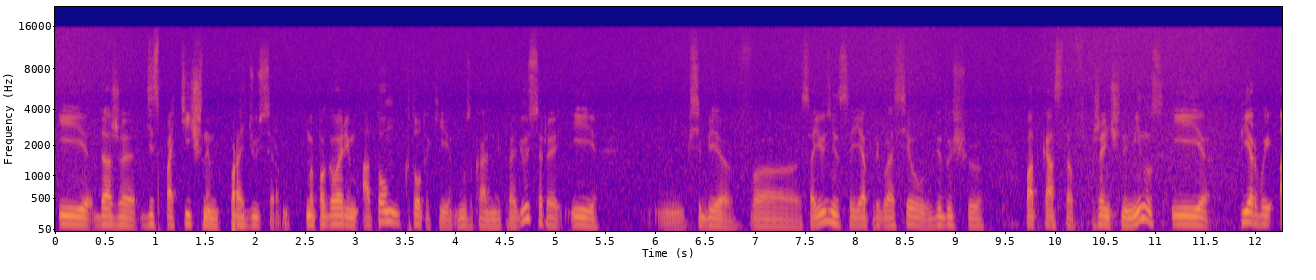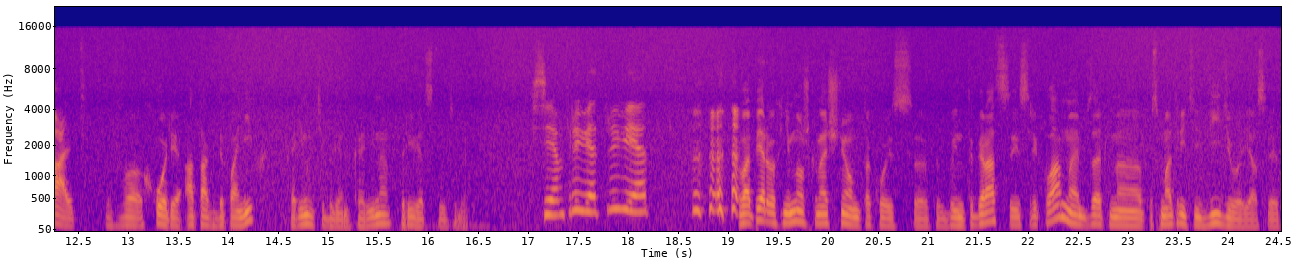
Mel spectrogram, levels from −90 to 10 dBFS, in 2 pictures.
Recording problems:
hiss; noticeable; throughout; 10 dB below the speech

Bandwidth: 15.5 kHz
